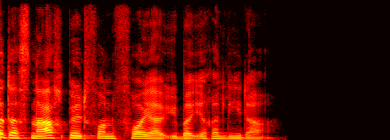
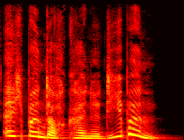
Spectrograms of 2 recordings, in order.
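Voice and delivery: higher, louder outraged protest; indignant; 6 semitones higher, 4 dB louder than usual. Acted. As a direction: protest the accusation hotly. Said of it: "sah Janka sie empört an". (empört protestierend)

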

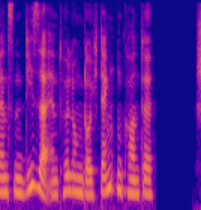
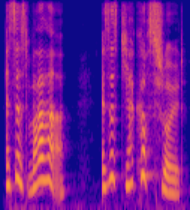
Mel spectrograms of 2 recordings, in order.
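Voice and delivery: higher, insistent man under accusation; high, urgent self-defence; agitated protest; 7 semitones higher than usual. A narrator's reading. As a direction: plead your innocence in a raised pitch. Cornered man blaming someone else.

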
